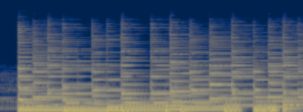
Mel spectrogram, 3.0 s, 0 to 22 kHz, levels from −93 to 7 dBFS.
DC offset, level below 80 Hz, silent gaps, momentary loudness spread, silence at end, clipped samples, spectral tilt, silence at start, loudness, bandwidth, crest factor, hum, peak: under 0.1%; -24 dBFS; none; 2 LU; 0 s; under 0.1%; -7 dB/octave; 0.2 s; -20 LUFS; 10 kHz; 14 dB; none; -4 dBFS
